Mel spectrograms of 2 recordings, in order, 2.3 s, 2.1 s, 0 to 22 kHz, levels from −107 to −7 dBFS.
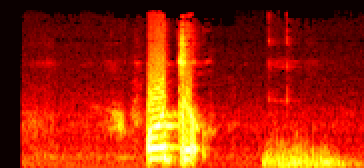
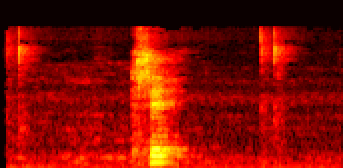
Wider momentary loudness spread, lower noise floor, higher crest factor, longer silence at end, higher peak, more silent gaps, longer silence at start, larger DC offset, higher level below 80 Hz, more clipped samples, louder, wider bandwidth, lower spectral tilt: first, 22 LU vs 17 LU; second, -52 dBFS vs -63 dBFS; second, 16 dB vs 22 dB; second, 0.2 s vs 0.4 s; first, 0 dBFS vs -14 dBFS; neither; first, 0.75 s vs 0.1 s; neither; first, -52 dBFS vs -68 dBFS; neither; first, -13 LUFS vs -32 LUFS; first, 14.5 kHz vs 11.5 kHz; first, -4.5 dB/octave vs -3 dB/octave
